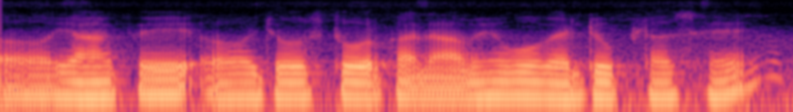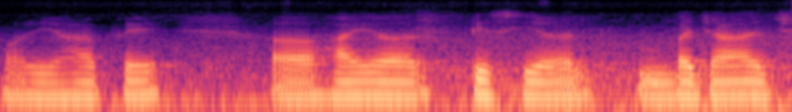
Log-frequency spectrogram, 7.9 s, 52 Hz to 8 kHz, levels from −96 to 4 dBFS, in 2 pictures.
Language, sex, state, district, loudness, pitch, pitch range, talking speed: Hindi, male, Uttar Pradesh, Jyotiba Phule Nagar, -16 LUFS, 100 Hz, 100-105 Hz, 160 wpm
